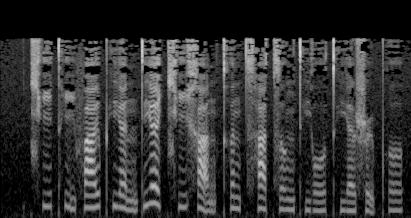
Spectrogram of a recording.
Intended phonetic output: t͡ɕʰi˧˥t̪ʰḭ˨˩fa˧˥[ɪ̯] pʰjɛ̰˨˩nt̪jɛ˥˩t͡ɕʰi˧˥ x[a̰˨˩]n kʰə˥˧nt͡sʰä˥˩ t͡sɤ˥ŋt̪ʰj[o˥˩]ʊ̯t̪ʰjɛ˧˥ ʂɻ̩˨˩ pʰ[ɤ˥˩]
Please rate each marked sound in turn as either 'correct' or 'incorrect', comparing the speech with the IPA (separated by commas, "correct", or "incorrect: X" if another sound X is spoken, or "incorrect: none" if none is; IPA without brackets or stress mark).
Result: correct, correct, incorrect: o˧˥, incorrect: ɤ˥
